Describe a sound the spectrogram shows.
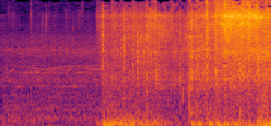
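A fiery blast whooshes and roars loudly.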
